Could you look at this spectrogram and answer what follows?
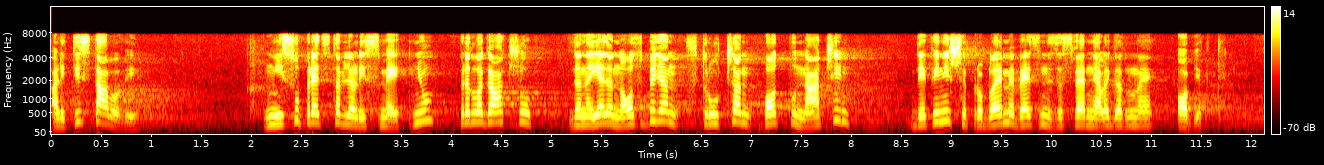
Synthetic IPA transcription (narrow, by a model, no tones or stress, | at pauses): a̰lit̪ist̪aʋo̞ʋi | niːsupɾet̪st̪aʋʎalismeːt̪ɲupɾed̪lˠaɡaːt͡ʃud̪anajed̪anozbiʎanst̪ɾut͡ʃanpo̞t̪̚punːaːt͡ʃin | d̪e̞finiʃepɾo̞bleːmeʋeːzanezasʋeneleɡalˠne | o̞bjekt̪e̥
